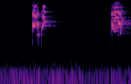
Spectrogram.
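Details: Lovebird chirping to draw other lovebirds into song: a quick double shrill chirp, then after a pause one longer, harsher buzzy screech.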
